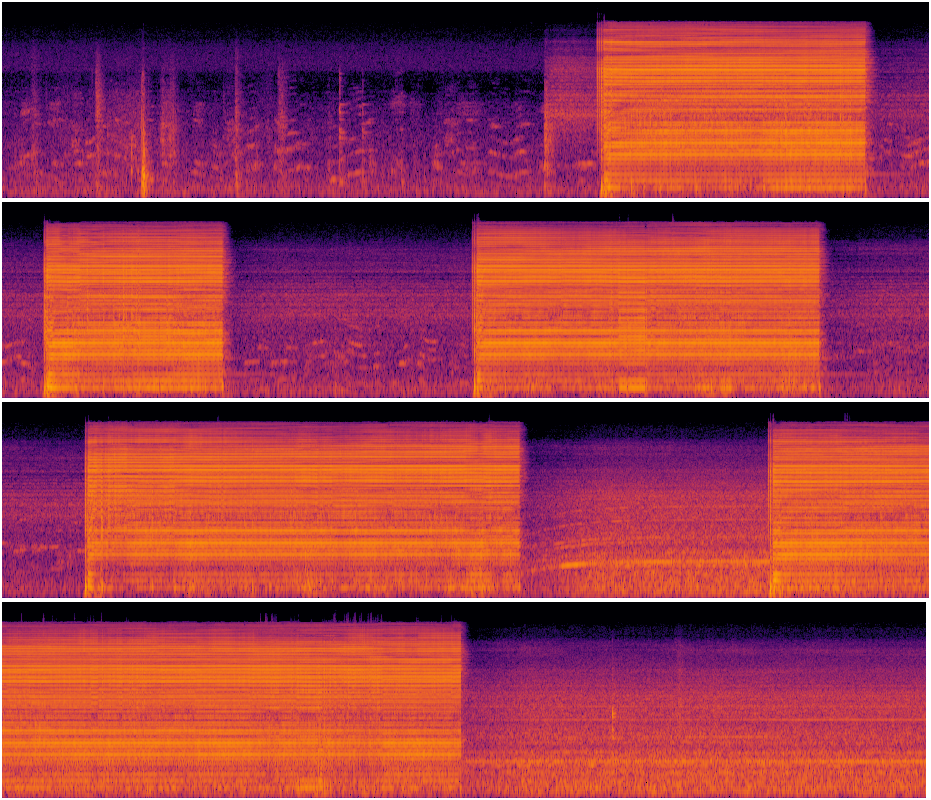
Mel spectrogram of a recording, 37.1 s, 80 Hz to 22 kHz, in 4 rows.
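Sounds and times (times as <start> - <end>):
welding arc buzzing: 5.5 - 8.8, 9.6 - 11.6, 13.6 - 17.6, 19.4 - 23.8, 26.1 - 32.6.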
